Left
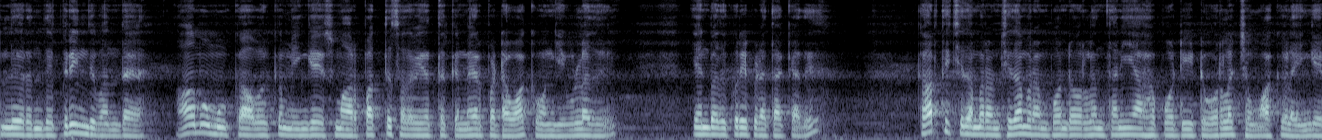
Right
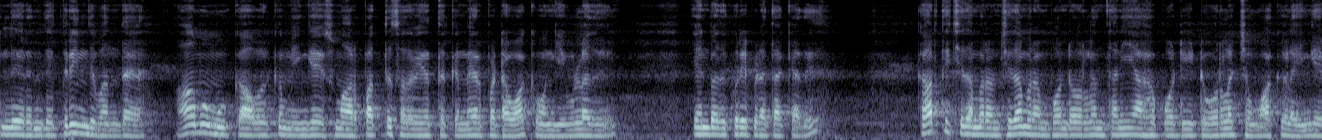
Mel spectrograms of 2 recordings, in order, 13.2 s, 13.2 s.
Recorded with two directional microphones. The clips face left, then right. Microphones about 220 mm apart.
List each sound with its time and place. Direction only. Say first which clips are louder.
0.0 s a man's voice: left 2 dB; 5° left (ahead or behind)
